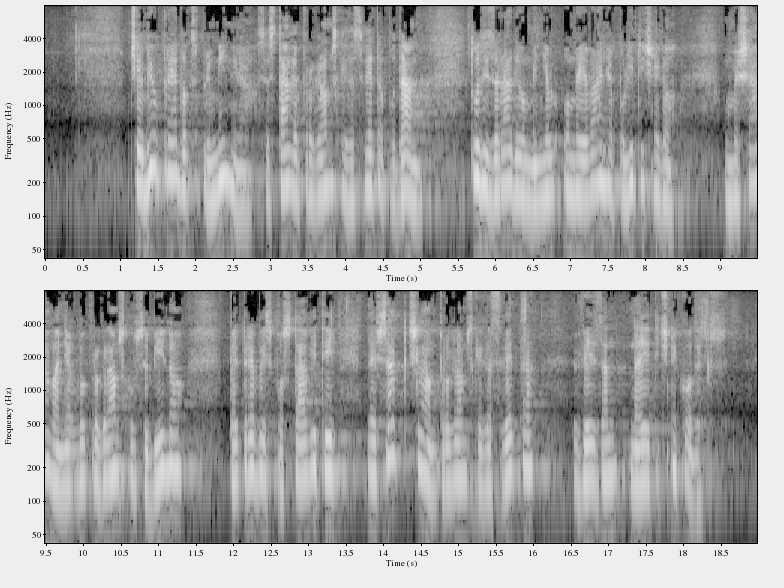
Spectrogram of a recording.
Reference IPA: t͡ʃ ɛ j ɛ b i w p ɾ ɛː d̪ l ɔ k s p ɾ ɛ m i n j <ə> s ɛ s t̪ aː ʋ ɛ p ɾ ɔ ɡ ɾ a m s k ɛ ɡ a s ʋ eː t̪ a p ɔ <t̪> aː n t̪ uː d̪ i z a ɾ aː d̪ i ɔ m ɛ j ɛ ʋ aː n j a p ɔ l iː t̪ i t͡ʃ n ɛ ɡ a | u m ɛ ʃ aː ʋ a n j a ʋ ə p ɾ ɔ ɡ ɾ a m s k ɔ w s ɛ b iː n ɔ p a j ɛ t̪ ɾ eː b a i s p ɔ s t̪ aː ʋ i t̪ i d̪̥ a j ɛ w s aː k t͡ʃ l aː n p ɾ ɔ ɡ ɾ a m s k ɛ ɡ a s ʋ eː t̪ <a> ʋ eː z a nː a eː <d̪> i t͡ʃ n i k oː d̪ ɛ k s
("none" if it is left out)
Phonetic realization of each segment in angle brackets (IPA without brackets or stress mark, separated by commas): a, d̪, a, t̪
